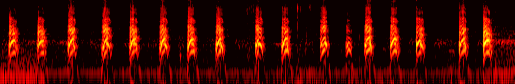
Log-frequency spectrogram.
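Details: Finnish Spitz giving its bird-hunting bark, which must be dense and carrying and partly masks the hunter's approach: sixteen sharp, ringing barks at an even rhythm over about ten seconds, with a low steady hum underneath.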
